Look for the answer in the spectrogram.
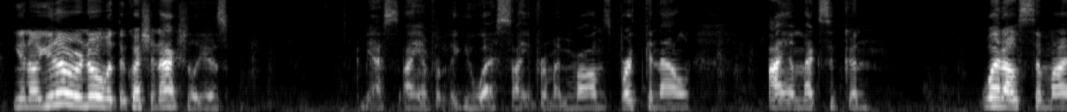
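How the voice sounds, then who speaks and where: A woman's voice: on the high side, pushed and bright. A young woman from the United States, chatting casually and giggling as she rambles to viewers on a livestream.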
